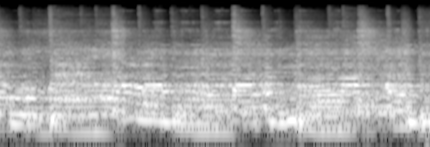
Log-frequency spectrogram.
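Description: Live worship band playing a song with voices singing: electric guitar, drum kit and keyboard under sung lines. The drums keep a steady beat, with a cymbal stroke about every second and a bit.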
